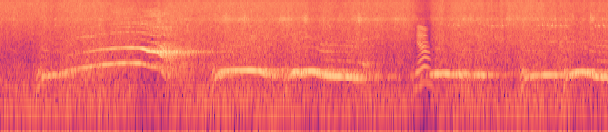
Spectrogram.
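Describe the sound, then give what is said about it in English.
An owl hoots in a string of long, wavering tonal calls, some rising into higher swooping notes, clear, with a brief dry rattle partway through. “And also, as the joke goes, it's always fucking owls.”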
